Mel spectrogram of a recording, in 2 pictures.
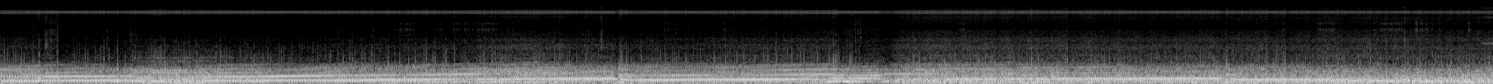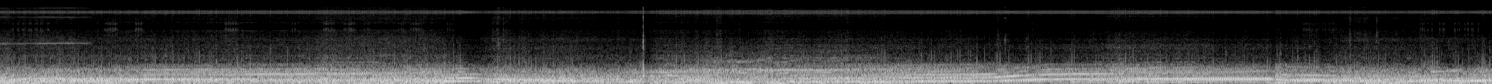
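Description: Audi TT RS's turbocharged 2.5-litre five-cylinder engine under hard driving, heard from inside the cabin. The engine note climbs with revs, drops at each gearshift, and falls and rises again as the car brakes and accelerates through corners.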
